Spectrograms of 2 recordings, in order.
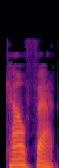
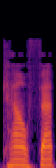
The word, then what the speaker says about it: ข้าวผัด: Thai fried rice, Thai, ka fod rtgs, cow fat, pronounced ka circumflex w piet or ka piet, is a variety of fried rice typical of central Thai cuisine.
